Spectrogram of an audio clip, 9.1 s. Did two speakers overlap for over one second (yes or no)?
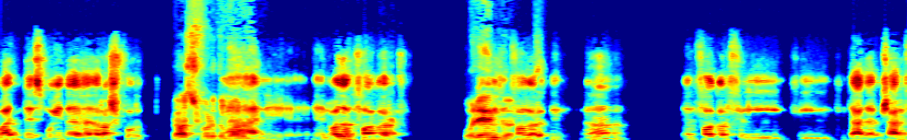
no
